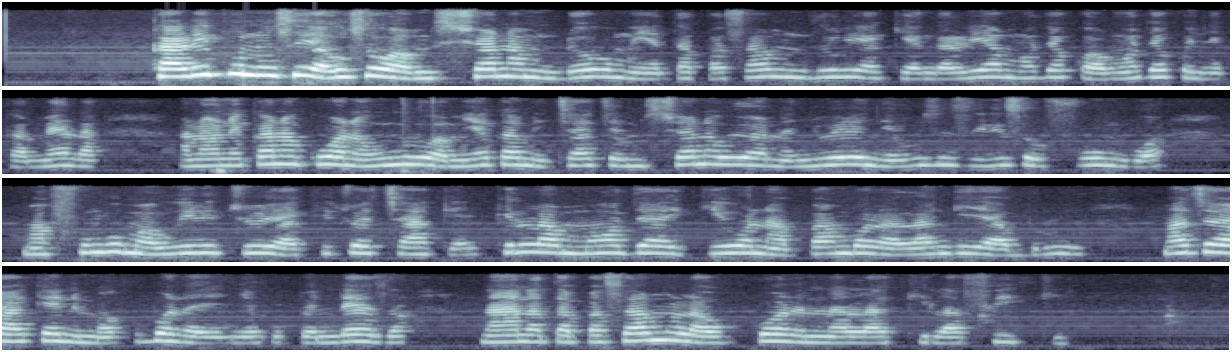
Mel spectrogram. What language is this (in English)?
Swahili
